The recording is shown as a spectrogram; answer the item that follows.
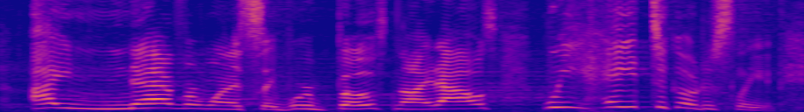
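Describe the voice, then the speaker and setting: A woman with lively intonation. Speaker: artist. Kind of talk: artist talk with Q&A. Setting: stage with audience. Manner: halting with fillers.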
